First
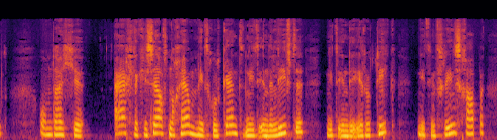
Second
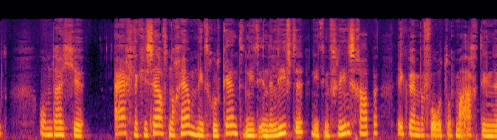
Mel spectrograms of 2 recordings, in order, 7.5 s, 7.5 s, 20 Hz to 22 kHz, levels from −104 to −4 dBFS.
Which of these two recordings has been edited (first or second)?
second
